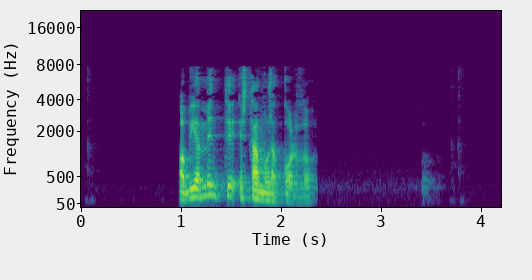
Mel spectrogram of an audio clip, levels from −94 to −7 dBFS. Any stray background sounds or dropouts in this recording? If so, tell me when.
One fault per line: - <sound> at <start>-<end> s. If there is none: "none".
none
